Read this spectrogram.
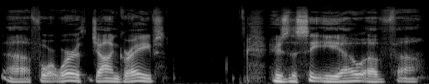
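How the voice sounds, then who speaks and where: A male talk show host, interviewing in a halting way, repeating words and filling pauses with uh. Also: mid-range voice, steady tone, gravelly, no echo, studio quality. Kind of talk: conversational political interview.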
